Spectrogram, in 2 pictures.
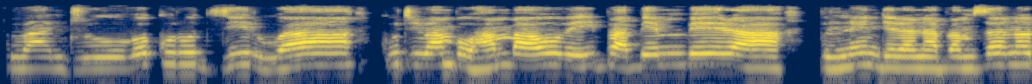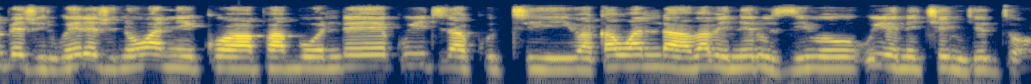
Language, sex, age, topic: Ndau, male, 36-49, health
